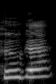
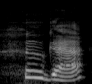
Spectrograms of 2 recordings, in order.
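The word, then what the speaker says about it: hygge: over a little this Poncho this is my Huga day Poncho um this is made with red hearts Huga it's spelled h y g g e and the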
